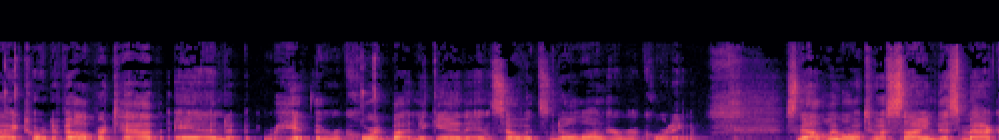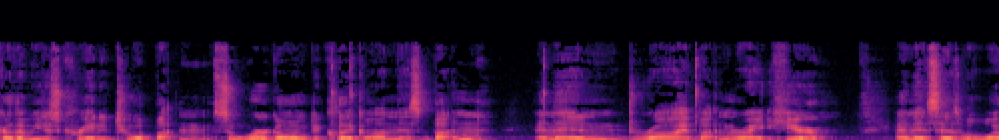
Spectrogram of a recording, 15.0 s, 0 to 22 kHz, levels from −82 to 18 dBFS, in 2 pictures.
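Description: No technical faults are evident anywhere in the audio.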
